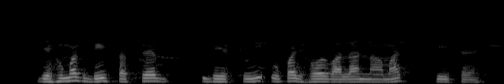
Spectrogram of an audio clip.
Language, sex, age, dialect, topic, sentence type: Maithili, male, 18-24, Angika, agriculture, question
